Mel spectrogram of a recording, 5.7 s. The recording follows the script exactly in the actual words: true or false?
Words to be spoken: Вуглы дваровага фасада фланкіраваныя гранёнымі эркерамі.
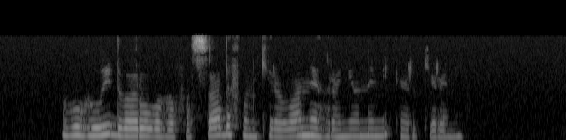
true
